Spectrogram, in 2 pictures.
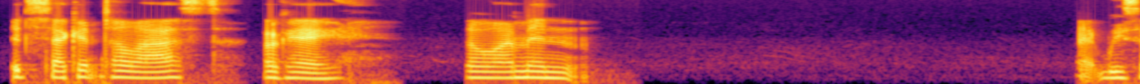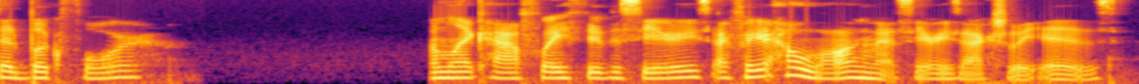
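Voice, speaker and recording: A woman's voice: sits low, fairly even intonation, measured pace, gravelly, long pauses, darkish tone. A woman livestreaming a game and chatting casually with viewers in a rambling, giggly way. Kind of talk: casual chat with stream viewers. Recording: game music behind the voice.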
